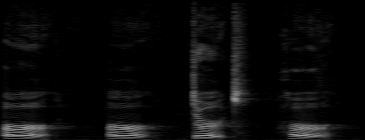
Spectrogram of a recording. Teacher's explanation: r like in american english and then you retroflex it because they're very similar except in american english we have rounding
